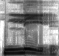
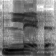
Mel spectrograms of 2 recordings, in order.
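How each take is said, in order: First: The vowel is a long 'ee' sound. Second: The vowel is a short 'e' sound. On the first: It means to guide a team. "इसको बोलेंगे लीड" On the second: It names a heavy metal. "इसको बोलते हैं लेड"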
